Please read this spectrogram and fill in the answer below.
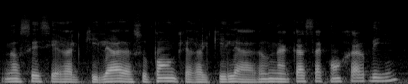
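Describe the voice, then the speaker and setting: A woman in her late sixties, born in Italy, telling her life story in an oral history interview, reflective and unhurried with frequent fillers. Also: very deep voice, vocal fry, mellow, a little hiss or hum. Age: 60s.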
